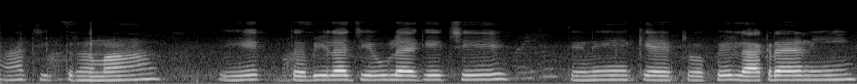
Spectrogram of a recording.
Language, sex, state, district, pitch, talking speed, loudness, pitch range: Gujarati, female, Gujarat, Gandhinagar, 210 Hz, 65 wpm, -17 LUFS, 200-220 Hz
